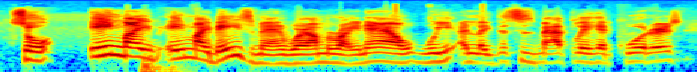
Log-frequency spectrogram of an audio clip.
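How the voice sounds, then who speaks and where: A man's voice: on the high side, moderate pace, no room sound. A middle-aged man, a math teacher talking casually as an interview guest from his home basement, filling his speech with "like.". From Colombia. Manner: chatty, peppers speech with "like".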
